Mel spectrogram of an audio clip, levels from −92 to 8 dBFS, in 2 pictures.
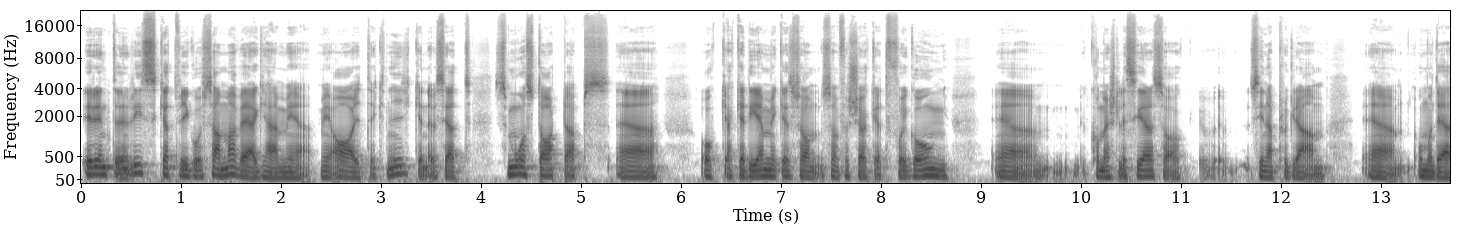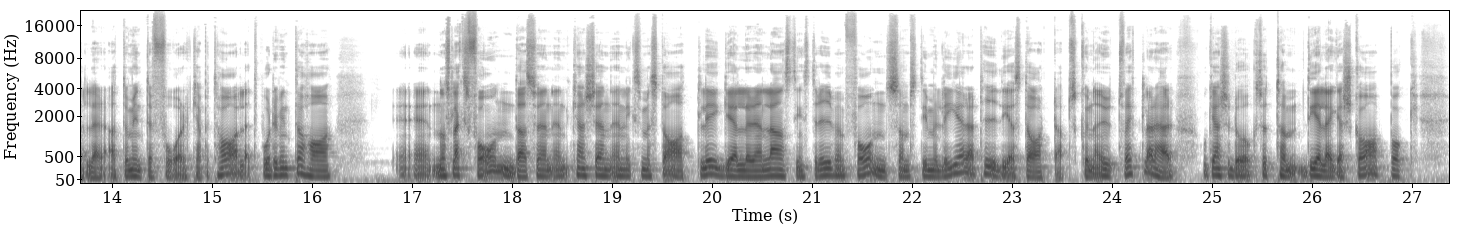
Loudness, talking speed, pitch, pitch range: -26 LUFS, 170 wpm, 105 Hz, 95-120 Hz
